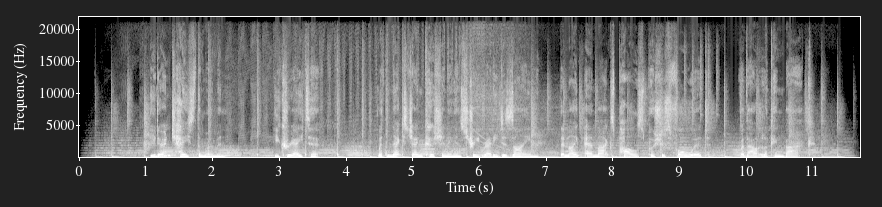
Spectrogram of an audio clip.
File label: RP ('Received Pronunciation'), Commercial, Cool, Smooth, Confident; Nike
